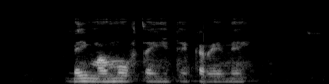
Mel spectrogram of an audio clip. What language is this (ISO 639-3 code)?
brh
